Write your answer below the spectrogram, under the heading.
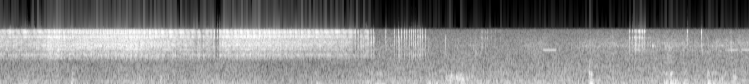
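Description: Spinning reel's drag buzzing steadily as a hooked fish strips line, which the angler guesses is a big shark. The run stops about five seconds in, and a few short bursts of drag follow near the end.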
